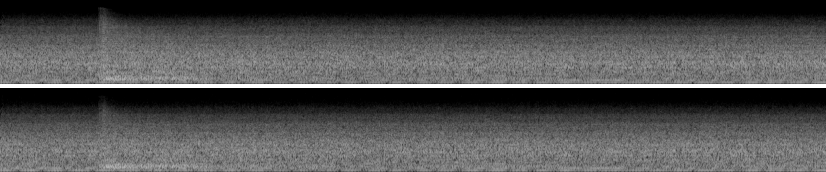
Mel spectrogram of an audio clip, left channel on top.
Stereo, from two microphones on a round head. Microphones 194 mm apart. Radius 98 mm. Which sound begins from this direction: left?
An explosion, at 1.0 s.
